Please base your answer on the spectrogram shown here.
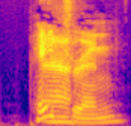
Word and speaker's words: Patreon: that love the show quick pronunciation tip Patron is equal to patreon NOS yeah now see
